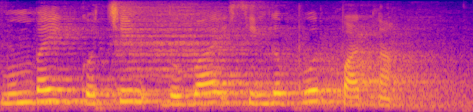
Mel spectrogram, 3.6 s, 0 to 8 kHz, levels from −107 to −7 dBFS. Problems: constant background noise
